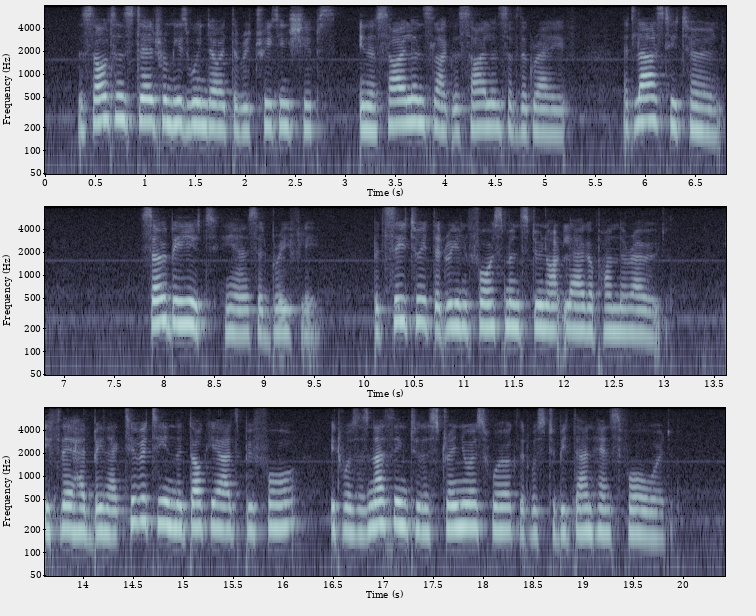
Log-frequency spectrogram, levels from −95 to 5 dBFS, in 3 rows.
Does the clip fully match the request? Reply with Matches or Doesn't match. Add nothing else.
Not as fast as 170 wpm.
Doesn't match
